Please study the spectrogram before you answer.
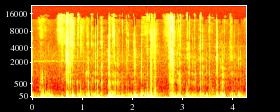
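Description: Fingertips tap and scratch the cover and ridged spine of a book-sized brown leather notebook held close to the microphone. The sound is a quick, irregular run of soft, low, thudding taps mixed with crinkly, crackling scratches that stop short with no ring.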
